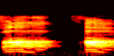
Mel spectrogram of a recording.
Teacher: It's forward. It's a forward ah sound.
